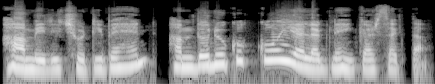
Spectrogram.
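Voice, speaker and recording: A woman's voice: lowish voice, sing-song, normal speed, a little mellow, dry recording, clean studio sound. A woman voicing a practical married elder sister, firm and earnest, in a storybook tale. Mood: reassuring.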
